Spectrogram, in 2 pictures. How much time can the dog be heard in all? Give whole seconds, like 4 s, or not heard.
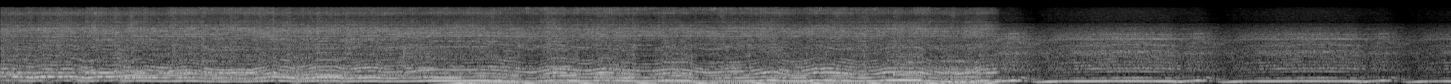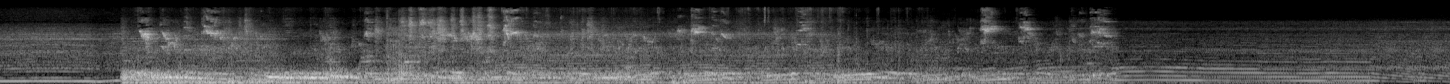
not heard.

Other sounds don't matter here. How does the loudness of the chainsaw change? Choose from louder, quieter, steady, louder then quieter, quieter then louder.
quieter.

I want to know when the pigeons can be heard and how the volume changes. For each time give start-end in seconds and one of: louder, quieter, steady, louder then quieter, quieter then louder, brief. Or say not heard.
15.7-25.7 quieter.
